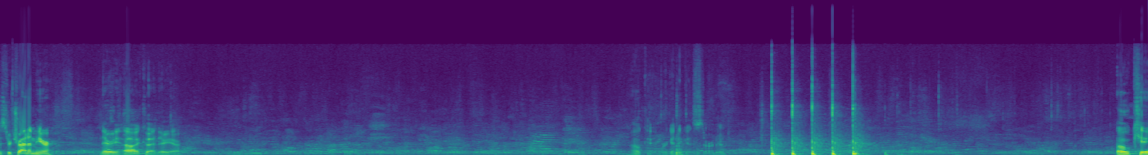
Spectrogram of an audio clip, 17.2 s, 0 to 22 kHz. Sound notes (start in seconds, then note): 4.4 people chattering; 11.5 gavel banging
